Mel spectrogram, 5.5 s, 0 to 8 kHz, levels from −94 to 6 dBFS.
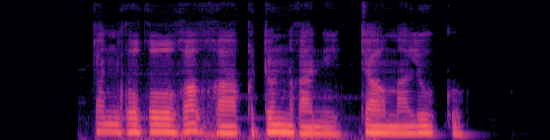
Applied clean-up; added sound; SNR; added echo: neural separator model SepFormer DNS4.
